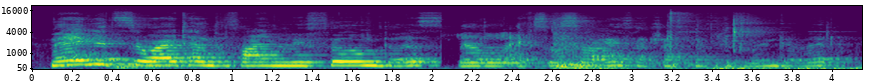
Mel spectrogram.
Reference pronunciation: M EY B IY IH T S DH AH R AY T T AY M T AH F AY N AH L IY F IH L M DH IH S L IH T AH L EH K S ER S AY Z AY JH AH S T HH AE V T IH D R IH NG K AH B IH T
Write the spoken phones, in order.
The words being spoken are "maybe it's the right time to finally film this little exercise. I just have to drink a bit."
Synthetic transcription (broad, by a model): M EY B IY IH T S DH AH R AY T T AY M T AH F AY N AH L IY F IH L M DH IH S L IH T L EH K S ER S AY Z AY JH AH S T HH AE F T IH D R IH NG K AH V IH T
